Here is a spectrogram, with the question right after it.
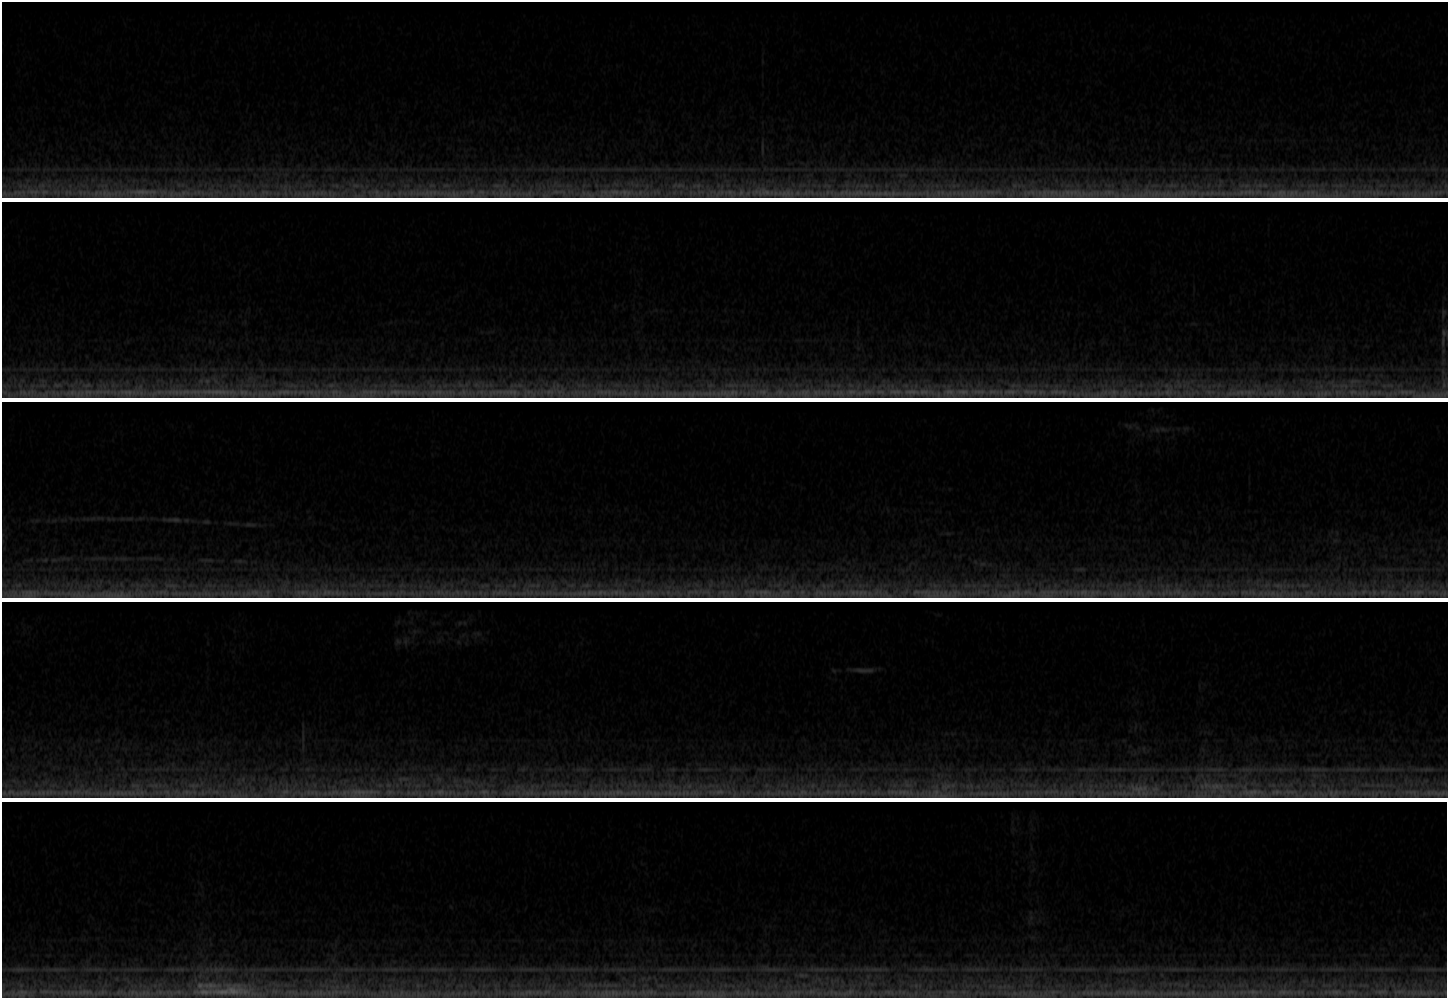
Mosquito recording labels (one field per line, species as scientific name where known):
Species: no mosquito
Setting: insect culture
